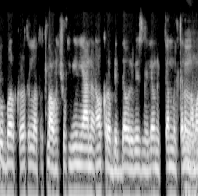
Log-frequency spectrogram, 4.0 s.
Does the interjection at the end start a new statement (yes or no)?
yes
